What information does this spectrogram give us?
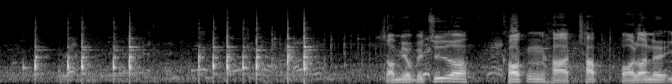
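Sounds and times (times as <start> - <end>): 
metallic knocking rescue signal: 0.2 - 3.8
speech: 0.7 - 0.9, 3.8 - 6.7.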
